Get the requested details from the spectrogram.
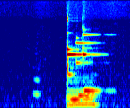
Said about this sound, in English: that was my phone.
